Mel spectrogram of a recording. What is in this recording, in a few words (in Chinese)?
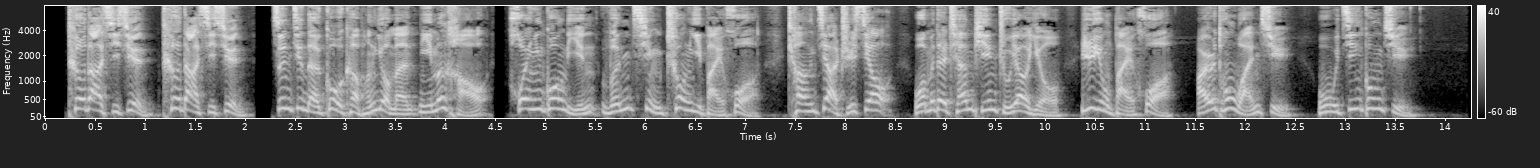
男, 广告; 文庆创意百货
